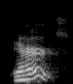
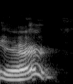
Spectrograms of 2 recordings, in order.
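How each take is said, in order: First: Said in the usual way. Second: "hurts" pushed a bit higher, drawn out; stressed repeat. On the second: Shown as a demonstration. Repeating to her viewers that it hurts, with more weight. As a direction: lean into "hurts" the second time.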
